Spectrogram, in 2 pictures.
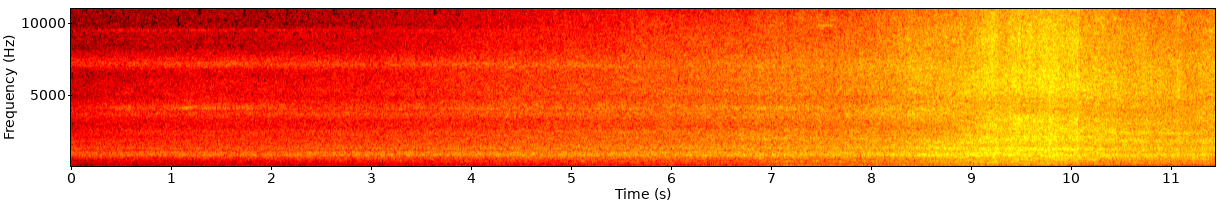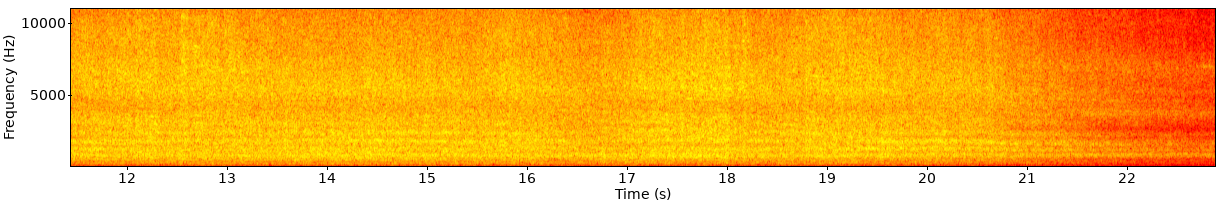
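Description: Freight train passing at speed: the rumble of its wheels and wagons builds up, stays loud for about ten seconds, then fades away near the end.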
